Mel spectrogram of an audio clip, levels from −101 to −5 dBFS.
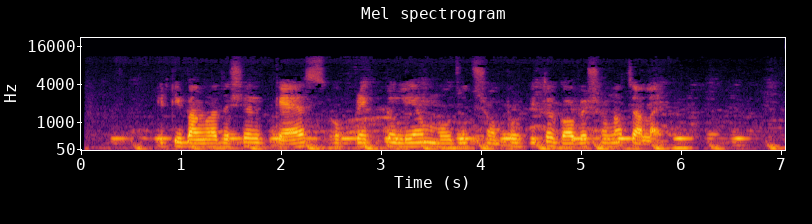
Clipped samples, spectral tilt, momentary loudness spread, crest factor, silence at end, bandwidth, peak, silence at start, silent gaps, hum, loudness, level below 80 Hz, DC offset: under 0.1%; -7.5 dB/octave; 12 LU; 18 dB; 0 s; 10 kHz; -4 dBFS; 0.3 s; none; none; -23 LUFS; -36 dBFS; under 0.1%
